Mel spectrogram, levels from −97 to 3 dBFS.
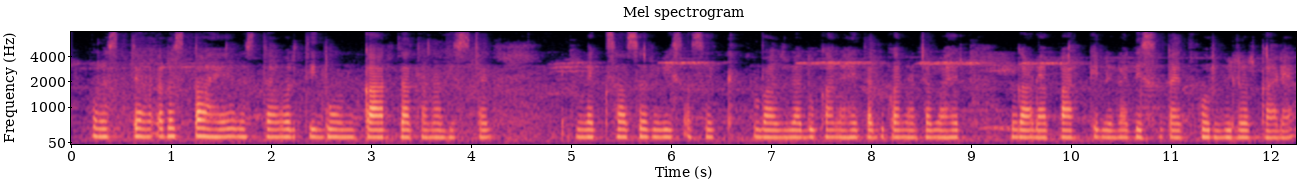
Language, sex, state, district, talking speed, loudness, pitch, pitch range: Marathi, female, Maharashtra, Solapur, 120 wpm, -21 LUFS, 195 Hz, 190-200 Hz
